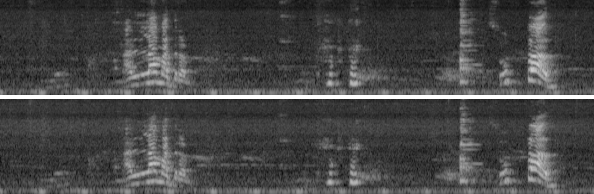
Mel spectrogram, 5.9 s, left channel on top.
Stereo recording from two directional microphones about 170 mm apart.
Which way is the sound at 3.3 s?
50° left (ahead or behind).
